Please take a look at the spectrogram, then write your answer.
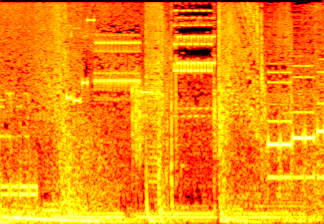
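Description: telephone ringing sound effect

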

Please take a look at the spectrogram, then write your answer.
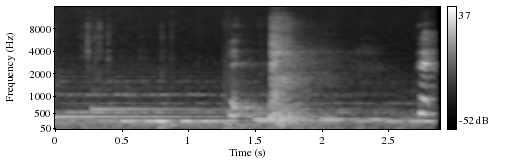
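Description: child sneezing

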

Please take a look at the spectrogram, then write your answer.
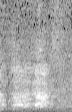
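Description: crowd chanting and cheering

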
